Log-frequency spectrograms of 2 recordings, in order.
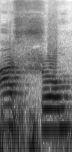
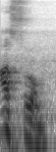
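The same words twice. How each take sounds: First: আশ্রম broken as "ash... shrom"; wrong heavy sh. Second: আশ্রম low, soft and quick with thin "s", "asrom"; correct light s. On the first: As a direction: show the mistake: thick sh, split in আশ্রম. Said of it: "আমরা কি কখনো বলি". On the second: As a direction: drop আশ্রম softly with a light dental s. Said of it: "আমরা উচ্চারণ করি কিভাবে". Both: Shown as a demonstration.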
